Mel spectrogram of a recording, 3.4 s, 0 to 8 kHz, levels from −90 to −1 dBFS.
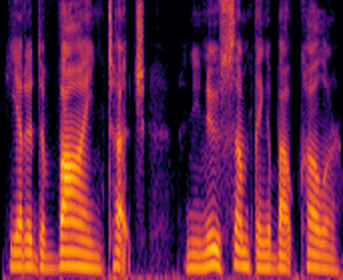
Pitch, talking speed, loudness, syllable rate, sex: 140 Hz, 190 wpm, -20 LUFS, 5.7 syllables/s, female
